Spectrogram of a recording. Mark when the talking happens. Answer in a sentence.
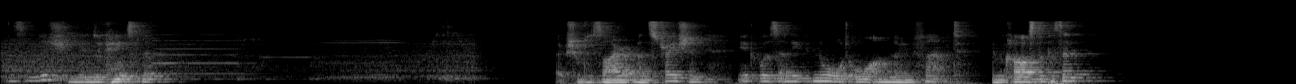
You can hear the talking from 0.1 to 1.6 s and from 5.5 to 10.7 s.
